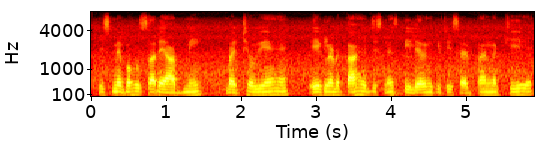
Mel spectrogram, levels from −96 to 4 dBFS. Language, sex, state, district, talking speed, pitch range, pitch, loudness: Hindi, male, Uttar Pradesh, Lalitpur, 195 wpm, 100-110 Hz, 105 Hz, -18 LUFS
